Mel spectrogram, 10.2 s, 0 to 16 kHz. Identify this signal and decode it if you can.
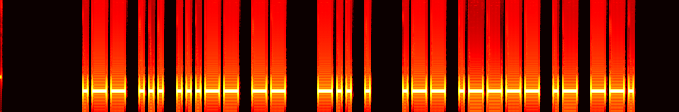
Morse code, heard as a keyed tone, about 17 wpm, 700 Hz. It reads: WS3M DE W1AG
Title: USA Callsign DE Callsign - 4 Characters - 17wpm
